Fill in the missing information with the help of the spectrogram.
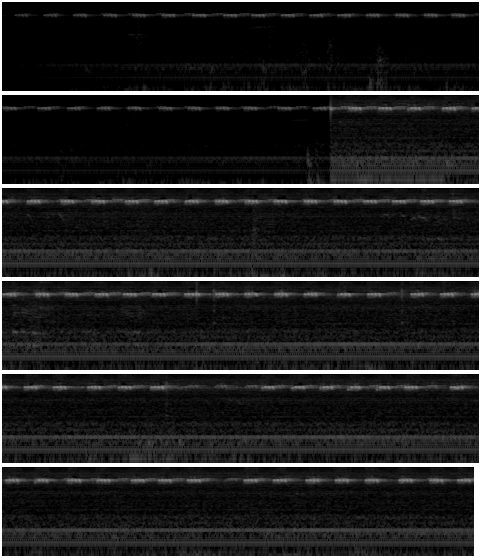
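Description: A cricket chirping in a steady rhythm, about three chirps a second, as a summer nature sound in a stage score. It fades in at the start, grows louder about eight seconds in and pauses briefly near the end, over a faint low steady hum.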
